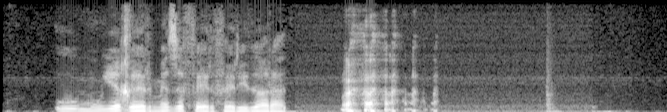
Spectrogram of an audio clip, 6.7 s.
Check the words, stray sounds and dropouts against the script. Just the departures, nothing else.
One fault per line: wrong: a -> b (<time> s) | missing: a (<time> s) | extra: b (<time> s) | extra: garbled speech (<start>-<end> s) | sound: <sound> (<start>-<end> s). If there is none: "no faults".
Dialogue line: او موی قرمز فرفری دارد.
sound: laugh (3.4-4.4 s)
sound: thud (5.4-5.8 s)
